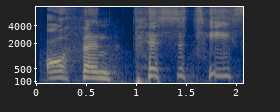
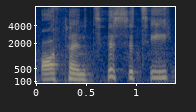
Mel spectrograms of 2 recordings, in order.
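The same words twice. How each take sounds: First: Slow, drawn-out "authenticity" with a lisp; put-on lisp. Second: Said in the usual way. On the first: Shown as a demonstration. Gamer imitating Mike's lisp on "authenticity", slow lisped delivery. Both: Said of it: "Put my lisp on it".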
